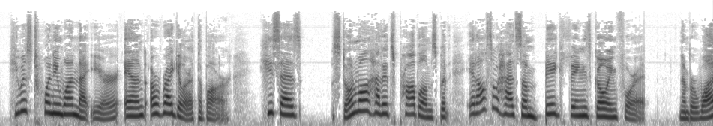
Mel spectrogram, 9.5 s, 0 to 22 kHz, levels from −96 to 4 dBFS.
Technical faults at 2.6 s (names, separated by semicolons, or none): overlap between stream segments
